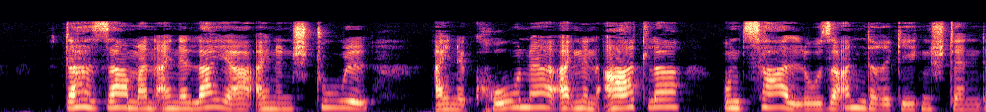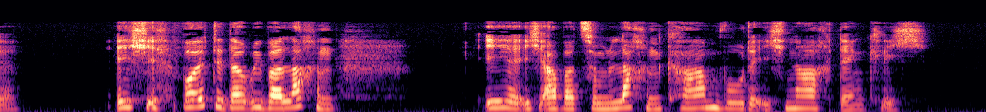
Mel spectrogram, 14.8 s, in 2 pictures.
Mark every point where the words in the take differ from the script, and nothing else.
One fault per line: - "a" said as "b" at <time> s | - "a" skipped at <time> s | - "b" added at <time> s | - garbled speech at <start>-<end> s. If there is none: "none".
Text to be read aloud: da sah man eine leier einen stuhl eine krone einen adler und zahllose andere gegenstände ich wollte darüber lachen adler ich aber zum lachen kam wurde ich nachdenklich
- "adler" said as "ehe" at 11.0 s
